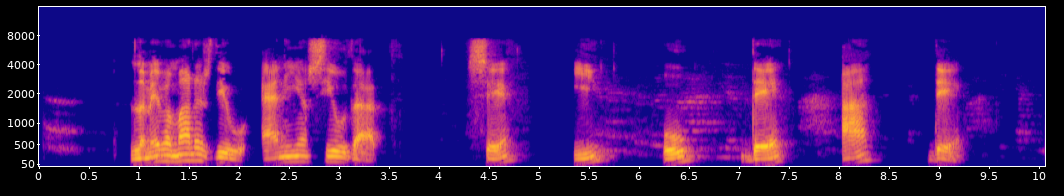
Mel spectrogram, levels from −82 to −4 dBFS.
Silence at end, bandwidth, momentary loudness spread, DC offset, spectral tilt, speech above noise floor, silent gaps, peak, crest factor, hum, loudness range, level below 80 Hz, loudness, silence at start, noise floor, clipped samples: 0.85 s; 7.8 kHz; 11 LU; under 0.1%; -3.5 dB/octave; 49 dB; none; -2 dBFS; 20 dB; none; 5 LU; -62 dBFS; -19 LUFS; 0.9 s; -67 dBFS; under 0.1%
